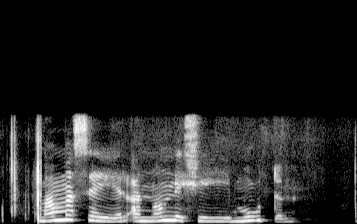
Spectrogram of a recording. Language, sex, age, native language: Icelandic, female, 11, Icelandic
